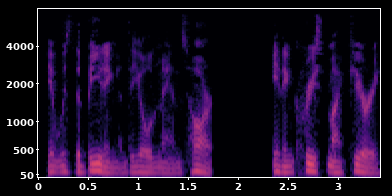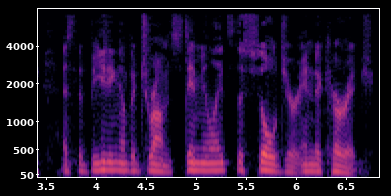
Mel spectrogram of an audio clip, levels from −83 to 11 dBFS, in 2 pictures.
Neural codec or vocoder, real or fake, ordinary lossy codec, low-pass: codec, 24 kHz, 6 kbps, HILCodec; fake; MP3, 32 kbps; 7.2 kHz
